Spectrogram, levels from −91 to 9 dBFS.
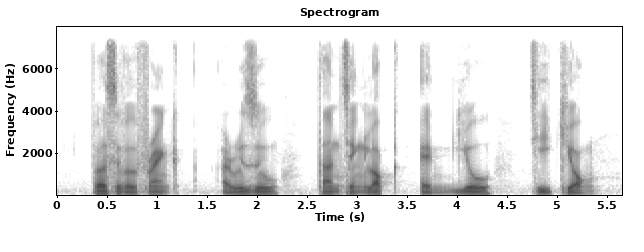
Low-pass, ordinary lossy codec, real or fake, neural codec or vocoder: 7.2 kHz; none; real; none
